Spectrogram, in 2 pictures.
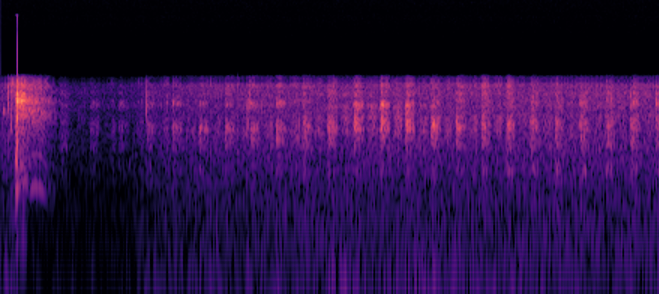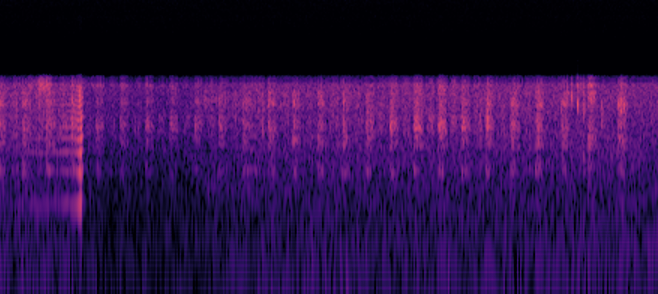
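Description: Pit bull panting fast and evenly, tired out and cooling down after long exertion. A brief loud sound comes right at the start, and another short sharp one a little past halfway.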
